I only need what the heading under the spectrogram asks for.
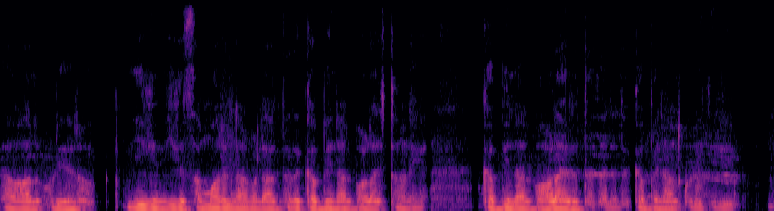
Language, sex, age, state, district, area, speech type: Kannada, male, 45-60, Karnataka, Bellary, rural, spontaneous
